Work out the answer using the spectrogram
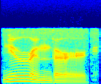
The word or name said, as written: Nuremberg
